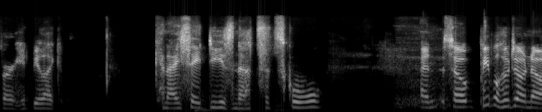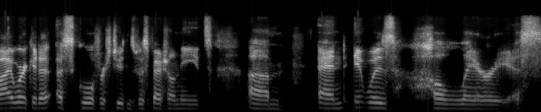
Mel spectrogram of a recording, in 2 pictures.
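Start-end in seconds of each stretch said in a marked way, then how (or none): 1.5-3.2 whispered voice. Retelling a visiting student's repeated question at school, retelling a whisper. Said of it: "He would like whisper".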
